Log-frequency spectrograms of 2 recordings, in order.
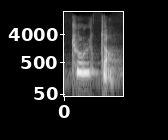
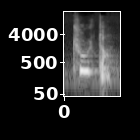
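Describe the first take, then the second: The two takes are said the same way.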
